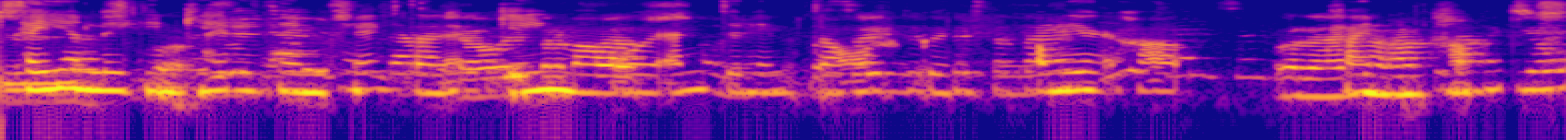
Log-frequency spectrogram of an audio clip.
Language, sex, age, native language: Icelandic, female, 18-19, Icelandic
